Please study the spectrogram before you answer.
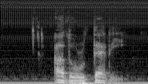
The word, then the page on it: adulteri: Catalan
